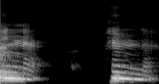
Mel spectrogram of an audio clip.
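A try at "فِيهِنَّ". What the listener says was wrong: Hinna. Very good.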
